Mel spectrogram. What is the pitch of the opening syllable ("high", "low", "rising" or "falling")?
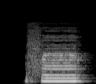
high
